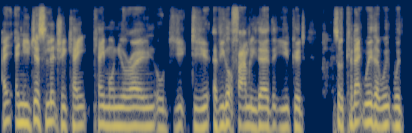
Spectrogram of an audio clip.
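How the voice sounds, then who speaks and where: A man's voice: a little high, little pitch movement, quick pace, no echo, clean studio sound. A British man hosting a podcast in an informal, enthusiastic, chatty way. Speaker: podcast host. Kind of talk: casual chat.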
